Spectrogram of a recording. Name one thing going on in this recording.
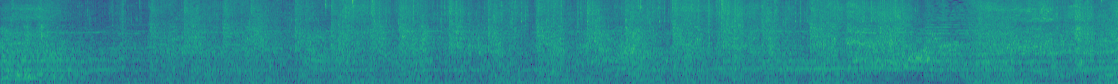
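Footsteps clang quickly on a metal floor.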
